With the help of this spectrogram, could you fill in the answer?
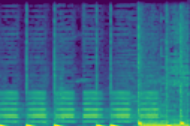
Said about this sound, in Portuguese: Só saio da frente desse portão com a polícia, eu algemado. Ou se ela vir me dar um beijo e falar que eu tô perdoado. Se ela não vir eu continuo buzinando.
